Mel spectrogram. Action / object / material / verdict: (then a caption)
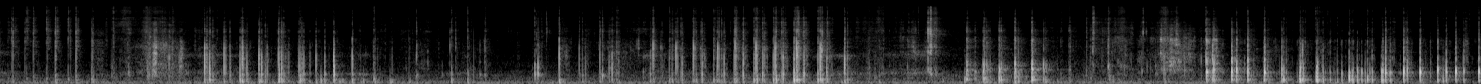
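tap / plastic tub with plastic lid / plastic / none. Fingernails rapidly tap and scratch the bottom and sides of a white plastic OxiClean tub, then move to its blue plastic lid. The result is a dense stream of short, dry, crinkly clicks and scrapes with almost no ring, growing busier and louder toward the end.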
